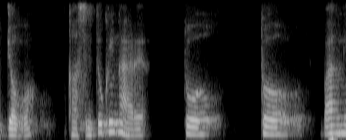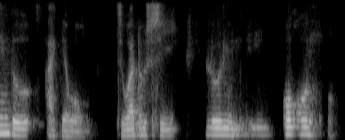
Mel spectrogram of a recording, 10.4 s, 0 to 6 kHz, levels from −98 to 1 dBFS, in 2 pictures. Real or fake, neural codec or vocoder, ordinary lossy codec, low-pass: fake; codec, 24 kHz, 0.9 kbps, WavTokenizer, medium speech release version 2; Opus, 32 kbps; 5.4 kHz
